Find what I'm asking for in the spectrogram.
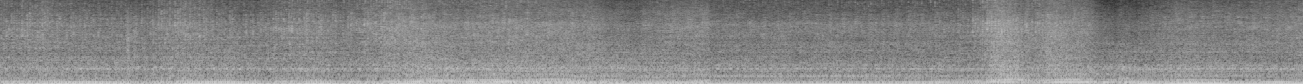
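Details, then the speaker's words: Honda Goldwing six-cylinder on open headers without collector or silencers, run to cure fresh VHT exhaust paint: deep loud uneven droning beat with rattly edge and brief crackle, cracking back; loud rattly open-header exhaust. "That sixcylinder sound is great. You can hear it in there, but it's got a rattly beat to it and it's cracking back."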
